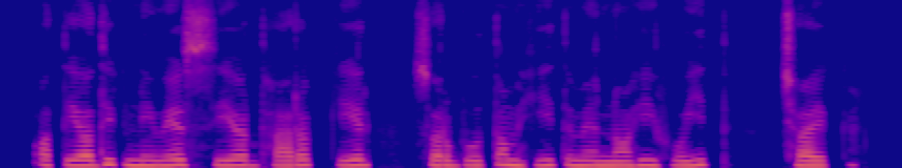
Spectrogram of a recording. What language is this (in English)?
Maithili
